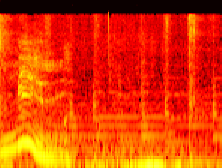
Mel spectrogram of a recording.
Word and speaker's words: meme: that what i said the correct pronunciation is meme i will not be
